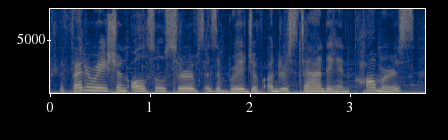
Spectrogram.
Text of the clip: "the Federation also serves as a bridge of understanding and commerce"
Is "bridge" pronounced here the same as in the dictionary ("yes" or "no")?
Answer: yes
